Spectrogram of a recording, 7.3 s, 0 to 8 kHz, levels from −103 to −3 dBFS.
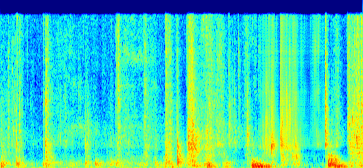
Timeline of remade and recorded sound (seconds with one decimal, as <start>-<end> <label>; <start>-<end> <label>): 0.0-5.2 recorded; 5.2-6.5 remade; 6.5-7.3 recorded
